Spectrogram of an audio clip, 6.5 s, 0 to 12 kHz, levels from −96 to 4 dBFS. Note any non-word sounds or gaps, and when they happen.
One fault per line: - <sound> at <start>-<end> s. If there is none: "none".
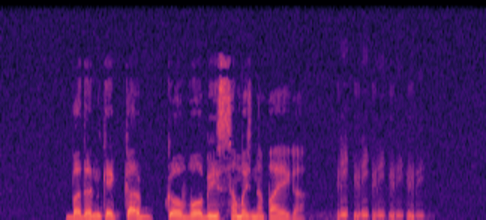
- laugh at 4.5-5.7 s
